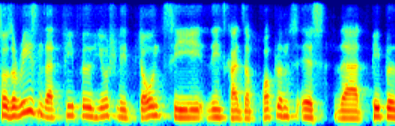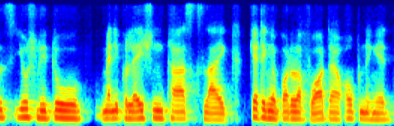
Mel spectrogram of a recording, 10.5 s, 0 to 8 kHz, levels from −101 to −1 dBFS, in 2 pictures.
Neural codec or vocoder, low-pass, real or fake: codec, 24 kHz, 0.9 kbps, DualCodec; 7.2 kHz; fake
